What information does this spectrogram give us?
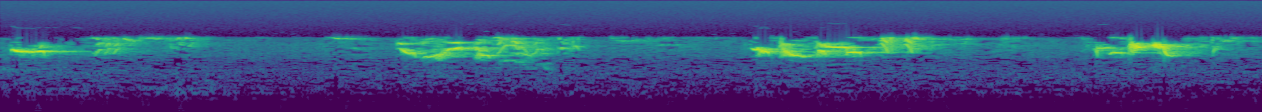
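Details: A blackbird, Turdus merula, sings four separate warbled phrases, each about two seconds long. The notes are fluty with scratchy twittering endings, and quiet gaps fall between them. The background is clean.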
